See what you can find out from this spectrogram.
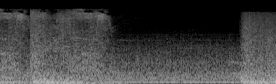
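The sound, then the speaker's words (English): A missile detonating in a sci-fi battle, a loud, sustained roaring blast that eases slightly midway before surging again. “I came prepared this time. Can your lightsaber deflect these? Missile.”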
